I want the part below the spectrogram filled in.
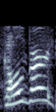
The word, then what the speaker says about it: Goldberg: I still haven't heard you say my last name. – Yes. – Yes. – Goldberg? – That's it. Yeah, that's it. – Okay. – That's Goldberg. – Yeah. That's the Italian pronunciation.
